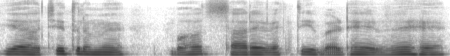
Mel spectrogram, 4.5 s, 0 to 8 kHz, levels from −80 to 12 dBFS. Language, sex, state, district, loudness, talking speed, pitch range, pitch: Hindi, male, Jharkhand, Ranchi, -16 LUFS, 120 wpm, 115-125 Hz, 120 Hz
